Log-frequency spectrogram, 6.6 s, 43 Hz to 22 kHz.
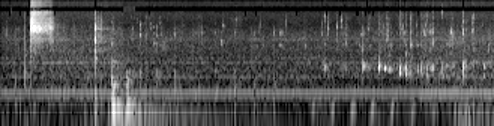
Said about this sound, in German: Soll eine hellgoldene Farbe haben und einen schönen Hopfen-Hefe-Aroma. 4,8% Alkohol. Es ist eine große Flasche, dass wir beide auch was davon haben. Und es klingt so.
